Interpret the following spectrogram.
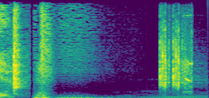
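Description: A deep boom about half a second in, then a steady low music drone, with a quick run of camera-shutter clicks near the end as a documentary sound effect.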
